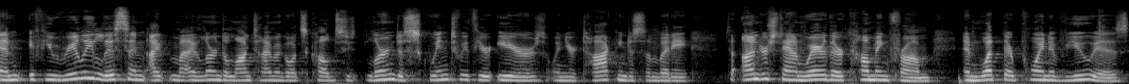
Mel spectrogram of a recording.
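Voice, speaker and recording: On a very clean recording with a silent background, a woman speaks at a moderate pace and a medium pitch. Her intonation is fairly even, an ordinary speaking voice. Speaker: city commissioner and mayoral candidate. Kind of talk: candidate forum answer.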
